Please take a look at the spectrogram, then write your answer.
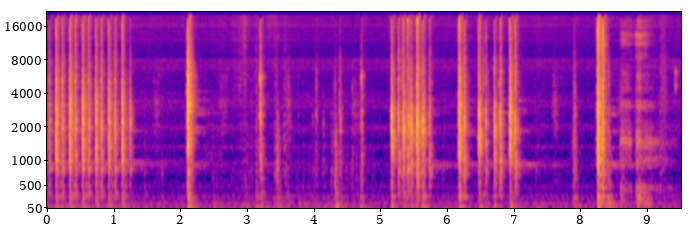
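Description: Keys clatter on a Tatung Einstein computer keyboard in irregular bursts of rapid clicks separated by short pauses, with occasional heavier single thunks, close and clear with no talk.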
